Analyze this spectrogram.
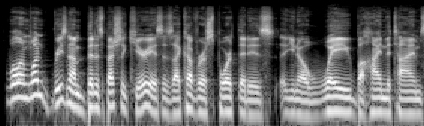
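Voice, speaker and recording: In a very clean recording with a silent background and a dry, close sound with no echo, a man with fairly low pitch speaks at a fairly quick pace in a normal speaking voice. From Ohio (Columbus). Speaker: golf podcast host. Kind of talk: casual interview.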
